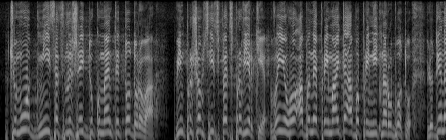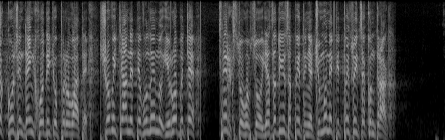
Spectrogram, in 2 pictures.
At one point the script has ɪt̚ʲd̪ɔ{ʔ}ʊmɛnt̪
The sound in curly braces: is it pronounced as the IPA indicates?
no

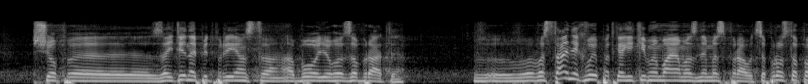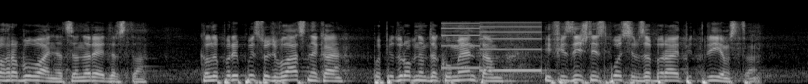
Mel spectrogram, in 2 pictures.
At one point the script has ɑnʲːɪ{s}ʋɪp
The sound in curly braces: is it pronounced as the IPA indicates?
no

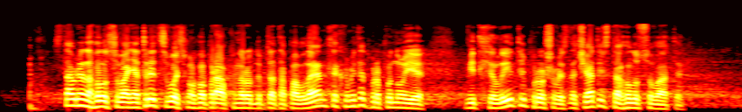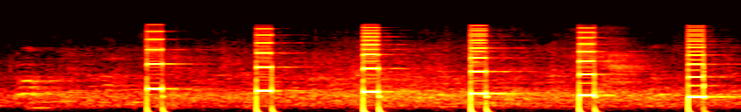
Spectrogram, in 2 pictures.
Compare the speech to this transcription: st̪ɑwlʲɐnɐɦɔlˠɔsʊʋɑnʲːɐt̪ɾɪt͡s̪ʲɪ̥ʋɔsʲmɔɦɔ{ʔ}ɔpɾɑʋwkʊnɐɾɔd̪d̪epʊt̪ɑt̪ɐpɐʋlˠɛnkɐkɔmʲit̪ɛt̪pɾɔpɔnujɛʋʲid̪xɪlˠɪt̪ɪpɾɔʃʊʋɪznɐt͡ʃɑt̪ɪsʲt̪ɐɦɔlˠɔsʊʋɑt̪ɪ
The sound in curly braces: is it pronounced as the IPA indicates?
no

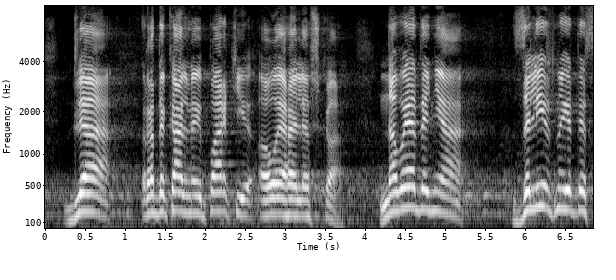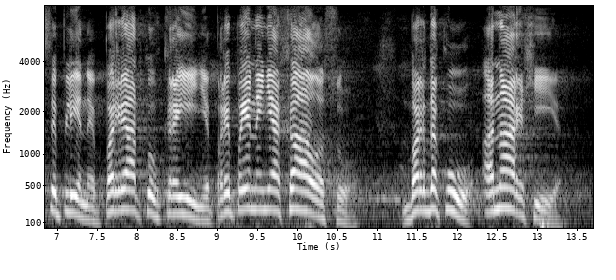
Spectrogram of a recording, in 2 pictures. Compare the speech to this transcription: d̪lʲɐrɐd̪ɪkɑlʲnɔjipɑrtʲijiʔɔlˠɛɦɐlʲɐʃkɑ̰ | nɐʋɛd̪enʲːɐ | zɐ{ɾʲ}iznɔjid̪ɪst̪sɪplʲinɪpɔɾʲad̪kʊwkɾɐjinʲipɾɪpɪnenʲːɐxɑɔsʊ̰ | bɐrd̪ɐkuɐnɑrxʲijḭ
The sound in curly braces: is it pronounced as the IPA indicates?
no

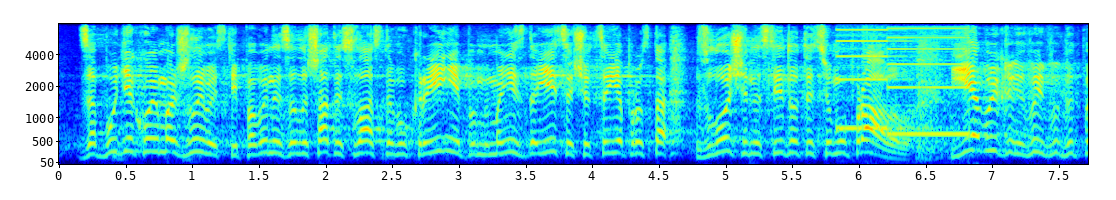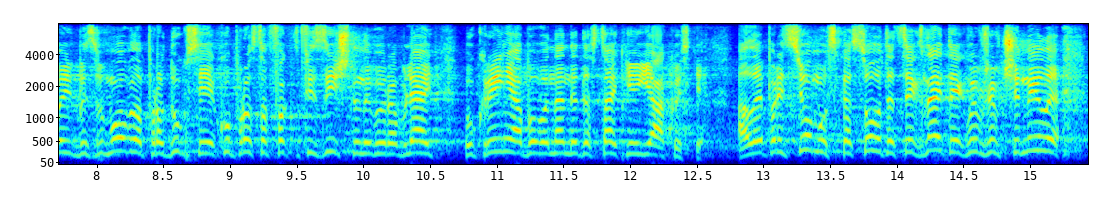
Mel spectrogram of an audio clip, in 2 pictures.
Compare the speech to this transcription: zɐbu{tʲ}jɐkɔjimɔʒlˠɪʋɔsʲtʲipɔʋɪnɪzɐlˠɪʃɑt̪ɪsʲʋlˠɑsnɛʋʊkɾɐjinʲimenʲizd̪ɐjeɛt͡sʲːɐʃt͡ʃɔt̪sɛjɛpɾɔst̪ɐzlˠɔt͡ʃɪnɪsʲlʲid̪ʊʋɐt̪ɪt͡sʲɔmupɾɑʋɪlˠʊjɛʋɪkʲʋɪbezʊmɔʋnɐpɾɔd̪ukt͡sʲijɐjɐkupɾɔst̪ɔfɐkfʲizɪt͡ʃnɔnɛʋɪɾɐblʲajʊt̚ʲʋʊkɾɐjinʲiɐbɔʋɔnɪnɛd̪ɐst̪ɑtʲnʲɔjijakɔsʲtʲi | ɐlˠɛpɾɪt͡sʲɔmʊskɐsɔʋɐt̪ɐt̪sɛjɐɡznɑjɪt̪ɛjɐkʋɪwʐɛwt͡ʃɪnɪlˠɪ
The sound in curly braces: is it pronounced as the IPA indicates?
no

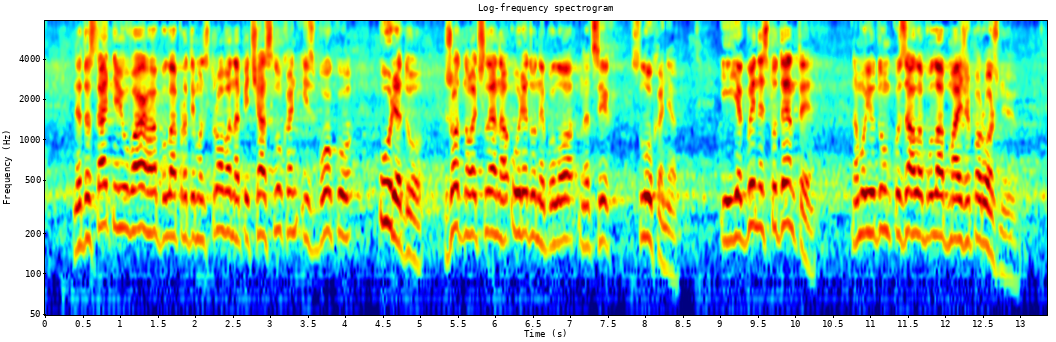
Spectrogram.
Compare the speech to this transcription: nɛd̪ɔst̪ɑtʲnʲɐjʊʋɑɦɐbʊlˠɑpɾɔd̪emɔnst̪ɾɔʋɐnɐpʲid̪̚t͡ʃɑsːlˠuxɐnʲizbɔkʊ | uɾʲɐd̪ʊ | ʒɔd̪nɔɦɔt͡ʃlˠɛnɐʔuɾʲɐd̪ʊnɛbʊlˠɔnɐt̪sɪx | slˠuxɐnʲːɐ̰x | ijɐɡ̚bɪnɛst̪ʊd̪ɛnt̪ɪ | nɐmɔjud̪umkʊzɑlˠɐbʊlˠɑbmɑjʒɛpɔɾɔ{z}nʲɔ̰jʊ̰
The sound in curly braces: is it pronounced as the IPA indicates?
no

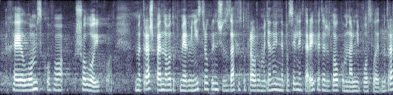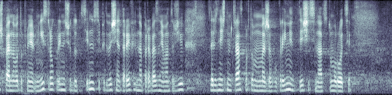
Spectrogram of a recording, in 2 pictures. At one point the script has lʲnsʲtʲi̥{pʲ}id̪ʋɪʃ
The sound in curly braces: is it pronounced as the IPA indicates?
yes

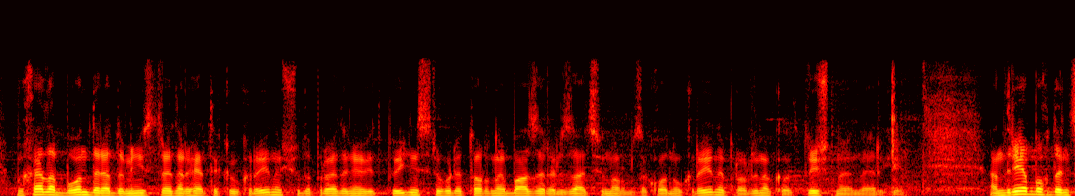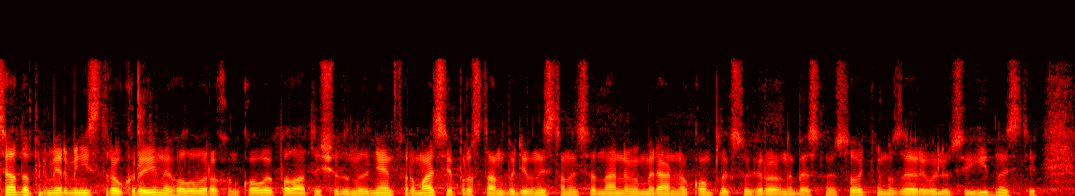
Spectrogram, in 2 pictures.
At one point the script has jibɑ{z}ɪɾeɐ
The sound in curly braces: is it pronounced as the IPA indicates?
yes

